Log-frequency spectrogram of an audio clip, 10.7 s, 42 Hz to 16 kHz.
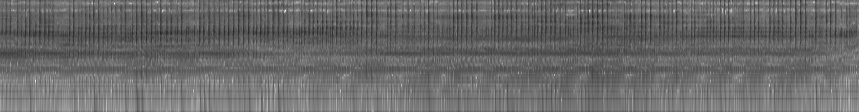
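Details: New BR 32cc piston-port two-stroke with a Bartolone end-bleed pipe, first-ever start: a fast, crisp buzz holding an even, unbroken idle with steady firing and no misses. Running healthy; low speed fattened for break-in.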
